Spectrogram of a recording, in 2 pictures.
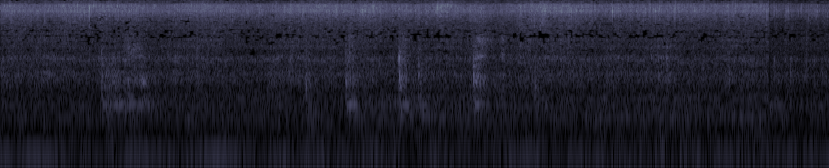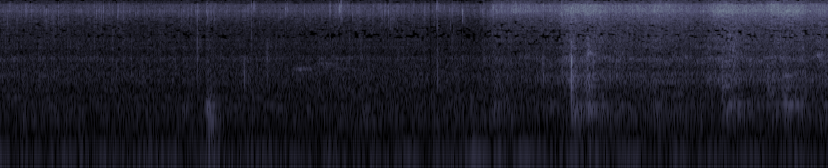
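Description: A blended pepper, onion and tomato paste frying in hot palm oil, sizzling steadily, with a metal spoon stirring and now and then clicking and scraping against the ceramic-coated pot. The sizzle is quieter for a few seconds in the middle and comes back louder near the end.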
